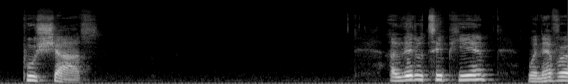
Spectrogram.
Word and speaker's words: puxar: The letter X can be pronounced as an S and an H together, like in the English word shop. Let's see some examples. You can repeat after me. Abacaxi, caixa, xícara, puxar.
